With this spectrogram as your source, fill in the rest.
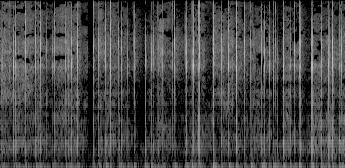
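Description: Long pink acrylic nails tap and scratch a small white cardboard iPhone box with an embossed, textured lid, hollow with unknown contents. Quick, dry, bright clicks and light scratching patter continuously with very little ring, the sound sitting mostly in the high range.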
